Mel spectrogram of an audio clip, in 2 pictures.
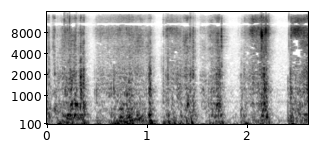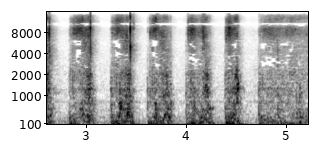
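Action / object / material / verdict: scrape / denim jeans over a knee, scratched with fingernails / denim / none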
